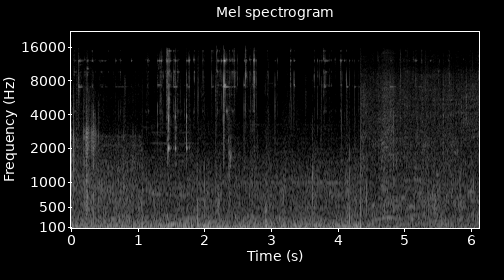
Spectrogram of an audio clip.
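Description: Small metal pieces jingling in quick, irregular clinks, over a low rumble, while walking.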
